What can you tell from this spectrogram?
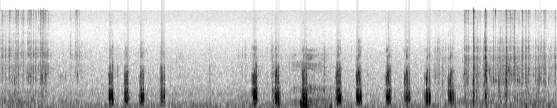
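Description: Small giant trevally grunting while held out of the water: a run of short croaking grunts, three at first, then a quicker series of about a dozen, roughly three a second.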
